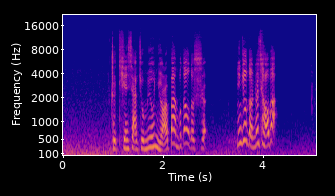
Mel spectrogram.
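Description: A young woman speaks firmly and close by.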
